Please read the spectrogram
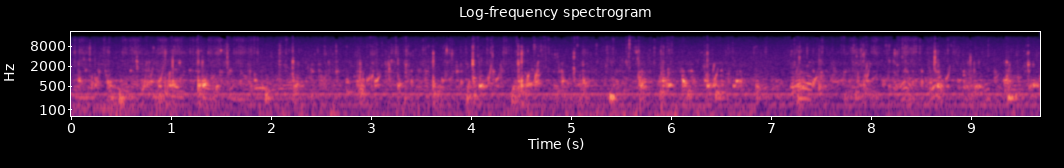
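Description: Water lapping and splashing irregularly against the hull of a small aluminium fishing boat, over a steady low hum.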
